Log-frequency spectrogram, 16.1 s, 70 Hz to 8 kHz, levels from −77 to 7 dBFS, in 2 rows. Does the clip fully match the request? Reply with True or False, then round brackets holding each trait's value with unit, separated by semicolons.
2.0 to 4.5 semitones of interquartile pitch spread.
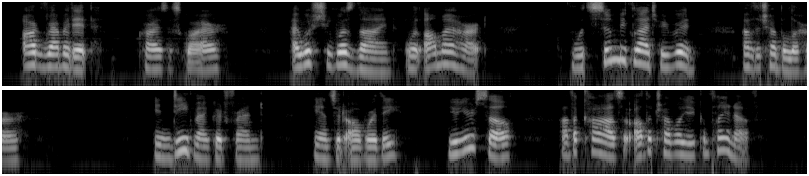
False (5.2 semitones)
